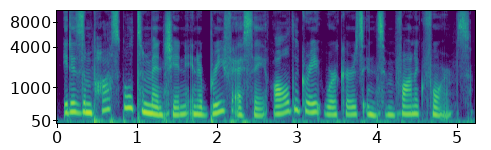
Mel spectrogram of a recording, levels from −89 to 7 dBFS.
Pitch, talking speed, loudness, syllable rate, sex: 205 Hz, 185 wpm, -17 LUFS, 4.9 syllables/s, female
